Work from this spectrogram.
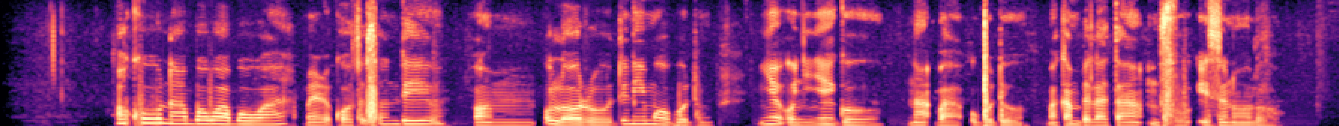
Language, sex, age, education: Igbo, female, 15-29, tertiary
